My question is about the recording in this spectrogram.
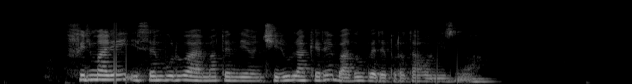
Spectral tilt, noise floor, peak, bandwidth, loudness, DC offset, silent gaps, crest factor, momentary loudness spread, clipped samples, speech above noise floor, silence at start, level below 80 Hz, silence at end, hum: -7 dB/octave; -81 dBFS; -18 dBFS; 7.6 kHz; -33 LUFS; under 0.1%; none; 16 dB; 13 LU; under 0.1%; 48 dB; 0.65 s; -74 dBFS; 1.4 s; none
